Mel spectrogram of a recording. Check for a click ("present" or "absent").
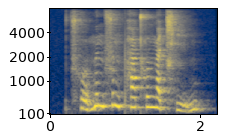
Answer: absent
